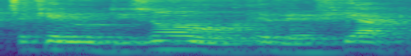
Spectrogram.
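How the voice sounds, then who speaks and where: A man's voice: mid-range voice, steady tone, normal speed, a little mellow. A man from Congo, answering interview questions earnestly and emphatically, often repeating words as he searches for them. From Congo (DRC). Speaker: guest. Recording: echoey roomy hall from a distance, faint noise.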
